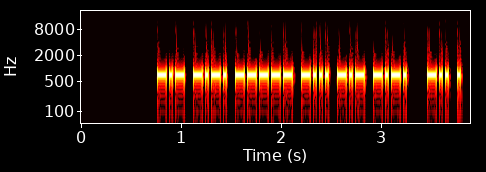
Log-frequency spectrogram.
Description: Morse code, heard as a keyed tone, about 40 wpm, 700 Hz. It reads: KC0BKC DE
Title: USA Callsign DE Callsign - 6 Characters - 40wpm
